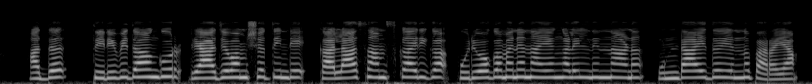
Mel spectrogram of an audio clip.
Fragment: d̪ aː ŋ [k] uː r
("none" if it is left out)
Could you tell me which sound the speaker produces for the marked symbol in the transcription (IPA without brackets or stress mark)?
ɡ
